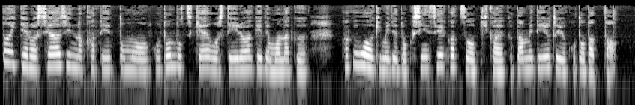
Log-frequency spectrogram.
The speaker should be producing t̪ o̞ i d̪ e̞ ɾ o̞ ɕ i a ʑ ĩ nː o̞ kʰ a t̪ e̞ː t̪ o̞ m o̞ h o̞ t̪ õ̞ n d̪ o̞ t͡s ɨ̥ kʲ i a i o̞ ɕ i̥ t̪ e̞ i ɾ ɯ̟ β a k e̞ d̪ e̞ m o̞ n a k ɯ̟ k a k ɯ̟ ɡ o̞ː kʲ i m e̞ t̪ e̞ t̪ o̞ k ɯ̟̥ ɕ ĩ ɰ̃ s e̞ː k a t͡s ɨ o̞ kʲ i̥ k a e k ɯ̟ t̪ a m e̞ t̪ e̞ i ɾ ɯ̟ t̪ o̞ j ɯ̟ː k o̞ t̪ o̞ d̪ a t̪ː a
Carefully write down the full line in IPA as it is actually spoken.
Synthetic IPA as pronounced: t̪ o̞ i t̪ e̞ ɾ o̞ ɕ i a ʑ ĩ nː o̞ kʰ a t̪ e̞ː t̪ o̞ m o̞ h o̞ t̪ õ̞ n d̪ o̞ t͡s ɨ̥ kʲ i a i o̞ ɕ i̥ t̪ e̞ i ɾ ɯ̟ β a k e̞ d̪ e̞ m o̞ n a k ɯ̟ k a k ɯ̟ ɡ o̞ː kʲ i m e̞ t̪ e̞ d̪ o̞ k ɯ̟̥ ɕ ĩ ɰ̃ s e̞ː k a t͡s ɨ o̞ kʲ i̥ k a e k ɯ̟ t̪ a m e̞ t̪ e̞ i ɾ ɯ̟ t̪ o̞ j ɯ̟ː k o̞ t̪ o̞ d̪ a t̪ː a

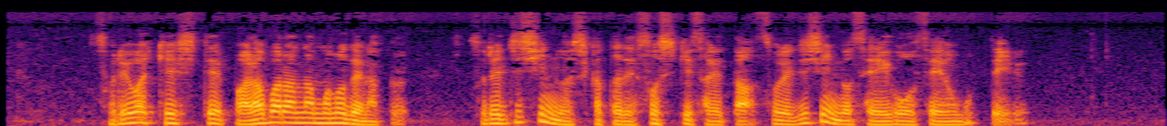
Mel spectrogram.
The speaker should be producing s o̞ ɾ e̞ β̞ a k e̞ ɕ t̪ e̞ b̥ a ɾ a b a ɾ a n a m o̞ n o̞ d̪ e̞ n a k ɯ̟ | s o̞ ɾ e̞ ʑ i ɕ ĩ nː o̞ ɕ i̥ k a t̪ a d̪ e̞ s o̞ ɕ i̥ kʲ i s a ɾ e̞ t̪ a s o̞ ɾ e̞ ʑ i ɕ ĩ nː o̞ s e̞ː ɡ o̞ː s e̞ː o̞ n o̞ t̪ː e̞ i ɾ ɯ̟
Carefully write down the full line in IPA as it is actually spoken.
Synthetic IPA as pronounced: s o̞ ɾ e̞ β̞ a k e̞ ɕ t̪ e̞ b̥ a ɾ a b a ɾ a n a m o̞ n o̞ d̪ e̞ n a k ɯ̟ | s o̞ ɾ e̞ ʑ i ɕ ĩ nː o̞ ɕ i̥ k a t̪ a d̪ e̞ s o̞ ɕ i̥ kʲ i s a ɾ e̞ t̪ a s o̞ ɾ e̞ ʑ i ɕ ĩ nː o̞ s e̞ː ɡ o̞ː s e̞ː o̞ m o̞ t̪ː e̞ i ɾ ɯ̟

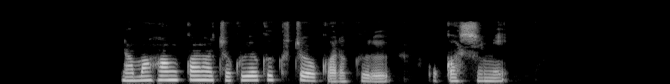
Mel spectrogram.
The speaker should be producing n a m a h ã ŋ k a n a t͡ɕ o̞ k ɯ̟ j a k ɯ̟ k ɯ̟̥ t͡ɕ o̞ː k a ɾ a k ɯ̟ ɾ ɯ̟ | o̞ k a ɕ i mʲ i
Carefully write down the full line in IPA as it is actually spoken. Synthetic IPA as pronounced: n a m a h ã ŋ k a n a t͡ɕ o̞ k ɯ̟ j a k ɯ̟ k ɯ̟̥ t͡ɕ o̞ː k a ɾ a k ɯ̟ ɾ ɯ̟ | o̞ k a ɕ i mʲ i

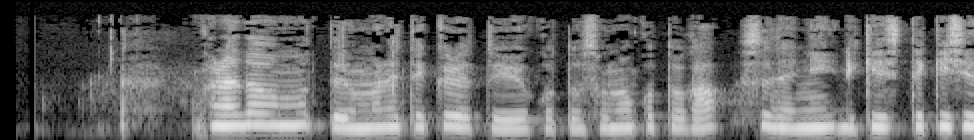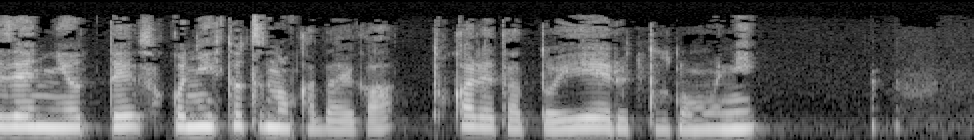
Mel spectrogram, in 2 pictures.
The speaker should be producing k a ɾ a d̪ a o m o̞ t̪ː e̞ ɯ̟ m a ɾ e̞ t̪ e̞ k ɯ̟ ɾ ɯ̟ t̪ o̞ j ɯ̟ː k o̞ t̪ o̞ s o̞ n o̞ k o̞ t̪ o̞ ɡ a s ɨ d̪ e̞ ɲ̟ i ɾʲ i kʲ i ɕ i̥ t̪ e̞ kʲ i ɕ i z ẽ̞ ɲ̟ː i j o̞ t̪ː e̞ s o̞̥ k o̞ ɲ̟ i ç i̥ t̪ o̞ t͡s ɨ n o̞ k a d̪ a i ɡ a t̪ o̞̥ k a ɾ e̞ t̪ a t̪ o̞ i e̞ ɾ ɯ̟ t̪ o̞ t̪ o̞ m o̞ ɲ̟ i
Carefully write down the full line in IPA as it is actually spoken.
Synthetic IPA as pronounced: k a ɾ a d̪ a o m o̞ t̪ː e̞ ɯ̟ m a ɾ e̞ t̪ e̞ k ɯ̟ ɾ ɯ̟ t̪ o̞ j ɯ̟ː k o̞ t̪ o̞ s o̞ n o̞ k o̞ t̪ o̞ ɡ a s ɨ d̪ e̞ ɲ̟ i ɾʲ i kʲ i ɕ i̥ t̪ e̞ kʲ i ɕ i z ẽ̞ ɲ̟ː i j o̞ t̪ː e̞ s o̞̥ k o̞ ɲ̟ i ç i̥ t̪ o̞ t͡s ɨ n o̞ k a d̪ a i ɡ a t̪ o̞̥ k a ɾ e̞ t̪ a t̪ o̞ i e̞ ɾ ɯ̟ t̪ o̞ t̪ o̞ m o̞ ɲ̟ i

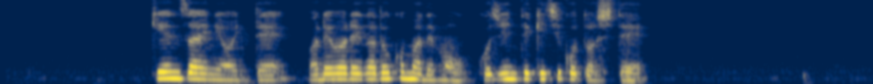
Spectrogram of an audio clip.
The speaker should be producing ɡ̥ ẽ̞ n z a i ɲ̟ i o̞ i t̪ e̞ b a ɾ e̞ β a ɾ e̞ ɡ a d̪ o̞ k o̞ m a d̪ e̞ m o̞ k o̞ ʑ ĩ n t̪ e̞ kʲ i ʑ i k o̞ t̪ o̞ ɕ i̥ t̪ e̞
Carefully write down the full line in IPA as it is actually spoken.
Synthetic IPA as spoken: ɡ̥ ẽ̞ n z a i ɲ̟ i o̞ i t̪ e̞ β a ɾ e̞ β a ɾ e̞ ɡ a d̪ o̞ k o̞ m a d̪ e̞ m o̞ k o̞ ʑ ĩ n t̪ e̞ kʲ i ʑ i k o̞ t̪ o̞ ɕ i̥ t̪ e̞

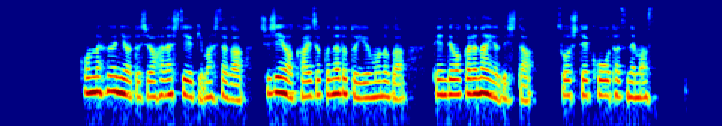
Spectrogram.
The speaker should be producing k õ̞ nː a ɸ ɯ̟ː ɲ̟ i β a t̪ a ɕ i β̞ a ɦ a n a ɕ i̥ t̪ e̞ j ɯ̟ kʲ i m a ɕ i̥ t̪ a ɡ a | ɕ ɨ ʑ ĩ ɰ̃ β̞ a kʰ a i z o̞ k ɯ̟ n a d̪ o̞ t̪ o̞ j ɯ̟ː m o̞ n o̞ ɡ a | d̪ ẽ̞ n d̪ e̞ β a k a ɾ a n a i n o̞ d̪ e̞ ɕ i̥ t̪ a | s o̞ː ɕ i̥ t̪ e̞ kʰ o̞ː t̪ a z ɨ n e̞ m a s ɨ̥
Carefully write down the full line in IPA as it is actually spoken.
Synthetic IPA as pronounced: k õ̞ nː a ɸ ɯ̟ː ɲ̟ i β a t̪ a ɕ i β̞ a ɦ a n a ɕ i̥ t̪ e̞ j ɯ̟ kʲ i m a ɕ i̥ t̪ a ɡ a | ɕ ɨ ʑ ĩ ɰ̃ β̞ a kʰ a i z o̞ k ɯ̟ n a d̪ o̞ t̪ o̞ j ɯ̟ː m o̞ n o̞ ɡ a | t̪ ẽ̞ n d̪ e̞ β a k a ɾ a n a i n o̞ d̪ e̞ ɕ i̥ t̪ a | s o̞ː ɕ i̥ t̪ e̞ kʰ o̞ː t̪ a z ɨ n e̞ m a s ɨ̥

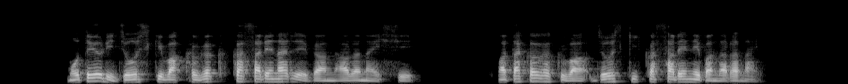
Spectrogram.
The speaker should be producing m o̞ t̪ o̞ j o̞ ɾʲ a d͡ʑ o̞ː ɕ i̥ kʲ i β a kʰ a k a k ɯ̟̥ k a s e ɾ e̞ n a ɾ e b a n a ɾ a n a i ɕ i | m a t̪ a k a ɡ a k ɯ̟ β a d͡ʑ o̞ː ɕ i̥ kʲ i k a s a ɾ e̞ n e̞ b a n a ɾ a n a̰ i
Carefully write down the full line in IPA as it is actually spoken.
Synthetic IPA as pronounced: m o̞ t̪ o̞ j o̞ ɾʲ i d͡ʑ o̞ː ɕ i̥ kʲ i β a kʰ a ɡ a k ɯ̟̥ k a s a ɾ e̞ n a ɾ e b a n a ɾ a n a i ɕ i | m a t̪ a k a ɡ a k ɯ̟ β a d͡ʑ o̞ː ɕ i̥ kʲ i k a s a ɾ e̞ n e̞ b a n a ɾ a n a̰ i

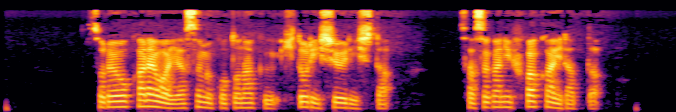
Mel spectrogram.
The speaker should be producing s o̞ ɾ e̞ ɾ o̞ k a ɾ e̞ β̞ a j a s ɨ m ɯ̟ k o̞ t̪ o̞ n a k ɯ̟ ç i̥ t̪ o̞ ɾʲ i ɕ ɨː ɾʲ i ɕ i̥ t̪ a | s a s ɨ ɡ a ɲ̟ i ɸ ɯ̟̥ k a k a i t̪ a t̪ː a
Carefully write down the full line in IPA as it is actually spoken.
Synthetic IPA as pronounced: s o̞ ɾ e̞ o̞ k a ɾ e̞ β̞ a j a s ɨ m ɯ̟ k o̞ t̪ o̞ n a k ɯ̟ ç i̥ t̪ o̞ ɾʲ i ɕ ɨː ɾʲ i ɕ i̥ t̪ a | s a s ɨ ɡ a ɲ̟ i ɸ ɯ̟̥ k a k a i d̪ a t̪ː a

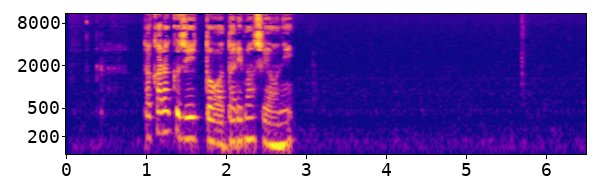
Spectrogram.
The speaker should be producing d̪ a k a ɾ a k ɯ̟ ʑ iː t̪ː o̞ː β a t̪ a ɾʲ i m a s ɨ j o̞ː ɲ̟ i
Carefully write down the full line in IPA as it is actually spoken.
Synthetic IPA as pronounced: t̪ a k a ɾ a k ɯ̟ ʑ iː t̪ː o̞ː β a t̪ a ɾʲ i m a s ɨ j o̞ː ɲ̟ i

